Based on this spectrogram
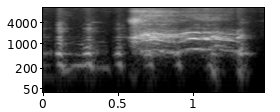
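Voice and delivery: real laugh, high and trailing down; amused high-pitched laugh. Real, not acted. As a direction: burst into a laugh that falls away. Laughs after admitting joke.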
